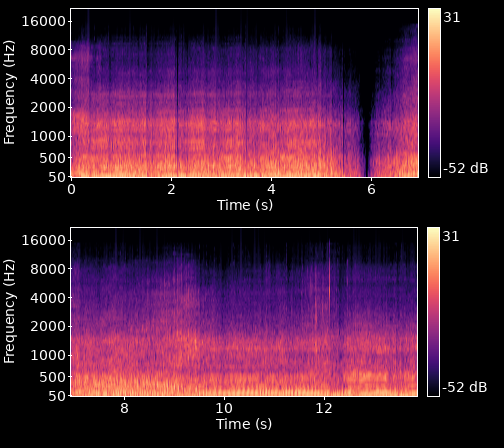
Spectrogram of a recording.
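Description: Yamaha TMAX maxi-scooter's parallel-twin engine running steadily while riding, with wind noise on the microphone. The sound drops out for an instant about six seconds in.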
